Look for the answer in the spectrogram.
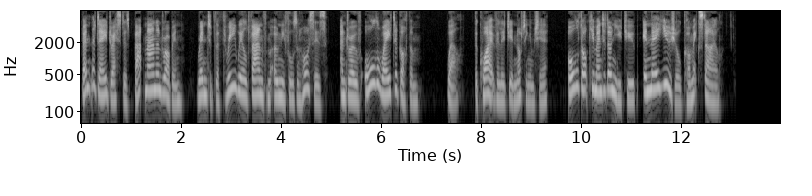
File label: Charity Video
